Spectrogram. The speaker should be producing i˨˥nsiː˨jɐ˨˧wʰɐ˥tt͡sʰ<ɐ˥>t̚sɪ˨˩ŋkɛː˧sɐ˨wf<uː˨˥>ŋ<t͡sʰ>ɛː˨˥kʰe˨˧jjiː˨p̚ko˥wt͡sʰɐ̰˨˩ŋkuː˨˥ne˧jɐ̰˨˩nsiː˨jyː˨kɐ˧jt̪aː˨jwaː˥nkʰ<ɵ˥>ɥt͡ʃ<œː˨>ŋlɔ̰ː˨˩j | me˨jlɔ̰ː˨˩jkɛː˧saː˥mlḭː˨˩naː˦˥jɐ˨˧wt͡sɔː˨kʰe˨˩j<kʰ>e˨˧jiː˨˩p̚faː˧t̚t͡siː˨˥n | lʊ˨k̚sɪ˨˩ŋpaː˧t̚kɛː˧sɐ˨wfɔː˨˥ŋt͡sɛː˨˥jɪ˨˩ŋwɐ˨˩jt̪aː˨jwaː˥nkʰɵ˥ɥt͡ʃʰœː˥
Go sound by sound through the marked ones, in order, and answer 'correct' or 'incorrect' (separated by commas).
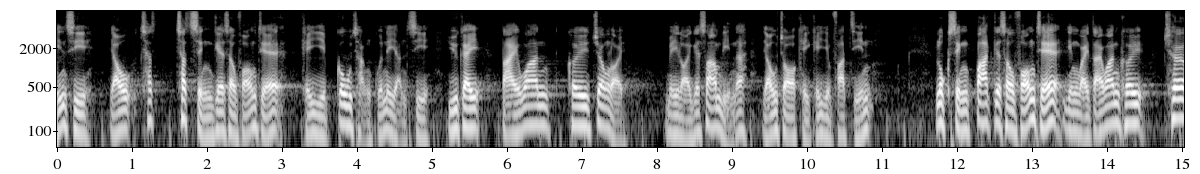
correct, incorrect, incorrect, correct, incorrect, correct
